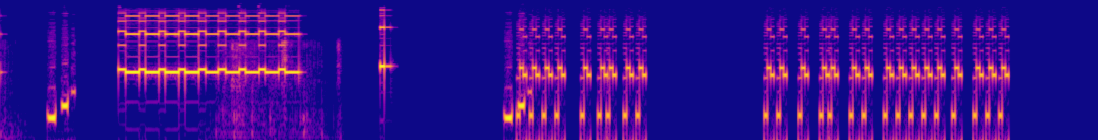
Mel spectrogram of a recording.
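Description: A cell phone ringtone in the Phoenix Wright video game: a melodic electronic jingle plays in repeated short bursts separated by brief gaps, clear and alone without talk.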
